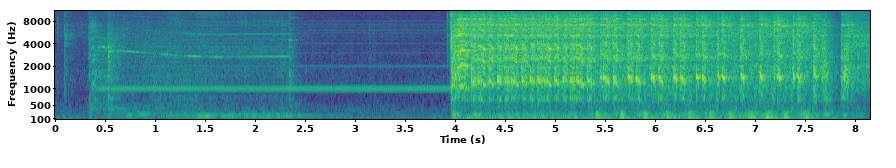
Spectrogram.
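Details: 2007 Honda CBR600RR with fresh battery and unresolved electrical issues: starter whirrs for a few seconds, bike hesitates, then catches abruptly into a busy, rattly idle; hard to start, cause unclear.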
